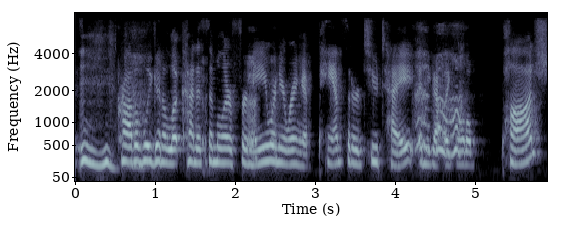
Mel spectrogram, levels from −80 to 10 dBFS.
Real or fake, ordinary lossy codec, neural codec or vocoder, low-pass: real; AAC, 32 kbps; none; 7.2 kHz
